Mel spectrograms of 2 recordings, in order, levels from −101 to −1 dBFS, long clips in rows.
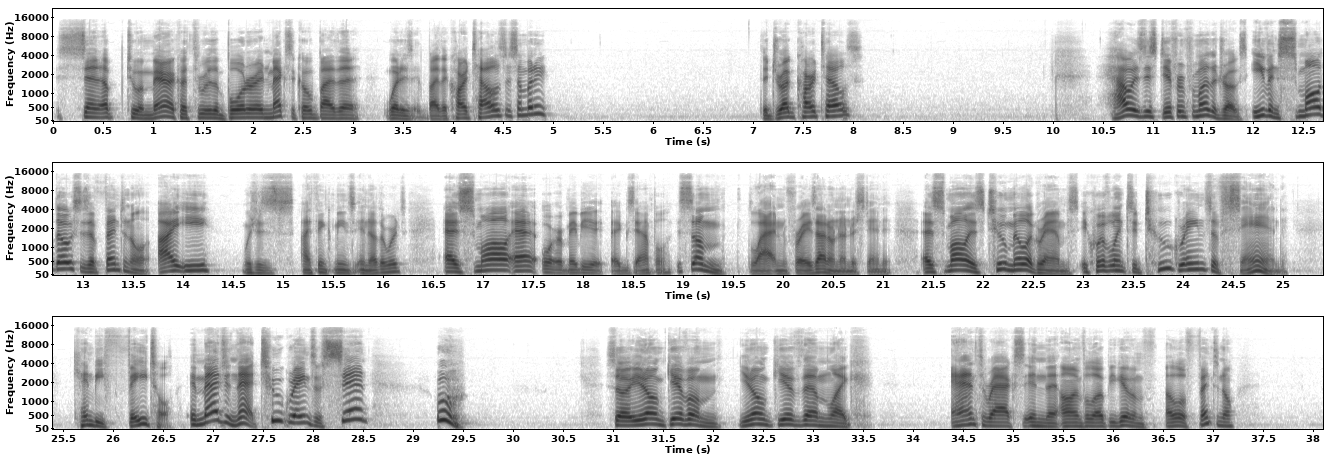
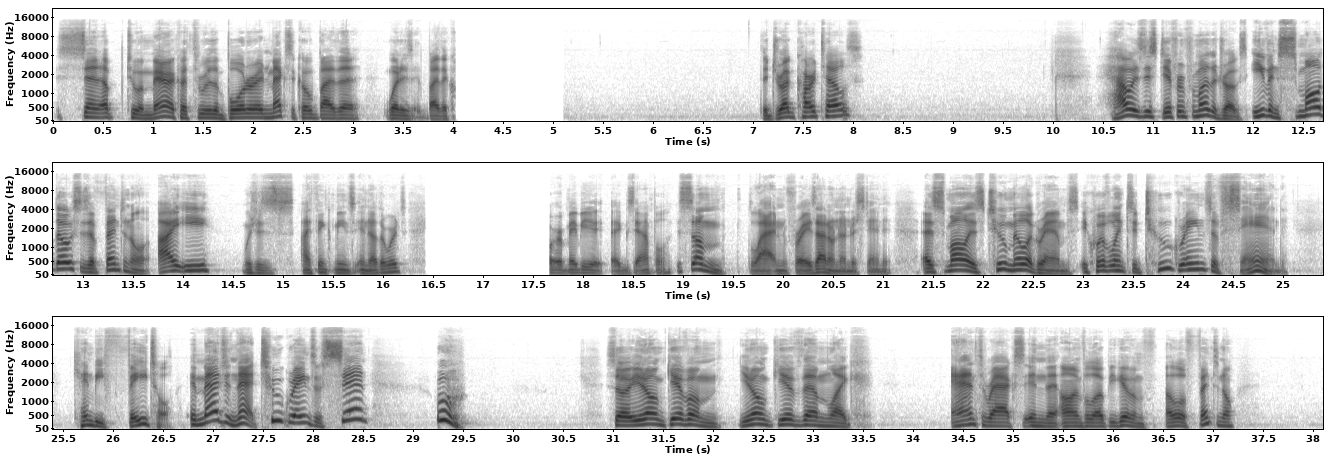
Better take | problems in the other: first | audio cutting out; at 4 s for 1 s and at 16 s for 1 s

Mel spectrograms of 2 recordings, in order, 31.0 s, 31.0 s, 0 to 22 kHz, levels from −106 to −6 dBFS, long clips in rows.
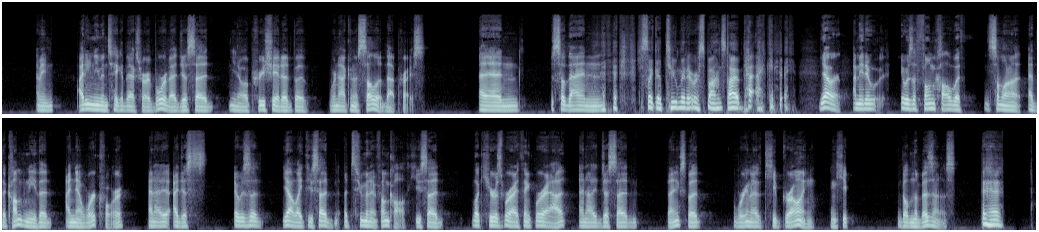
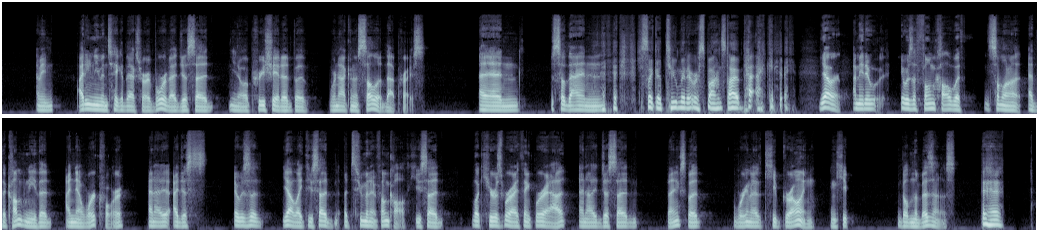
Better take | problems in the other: neither | none

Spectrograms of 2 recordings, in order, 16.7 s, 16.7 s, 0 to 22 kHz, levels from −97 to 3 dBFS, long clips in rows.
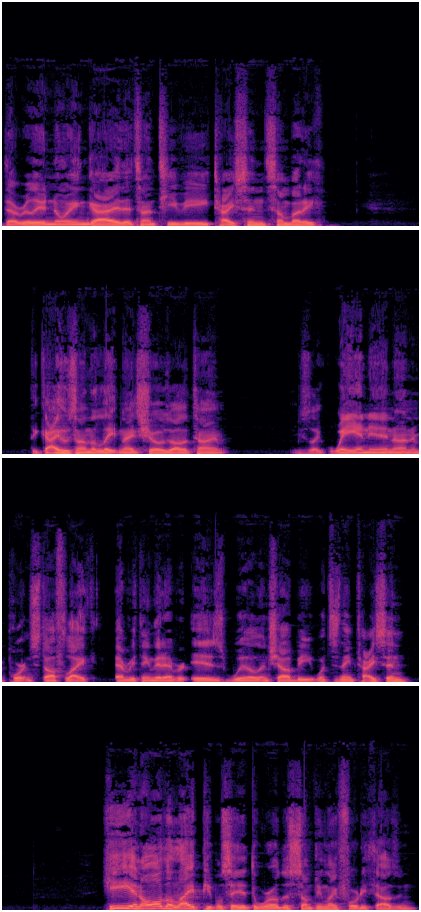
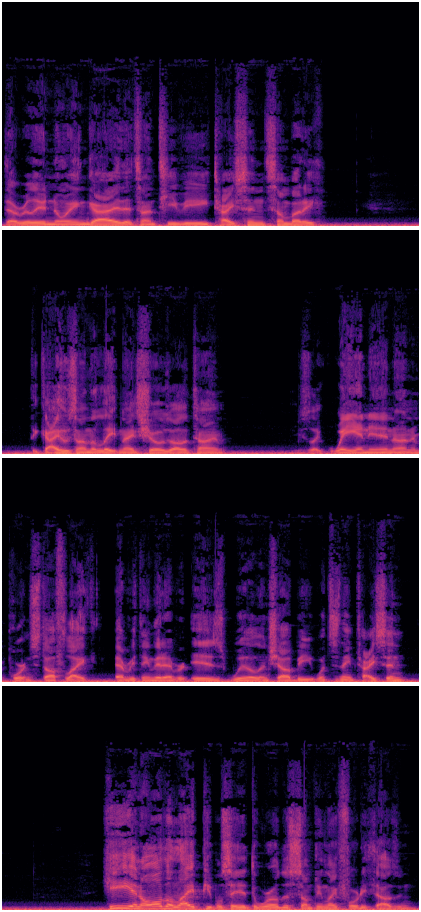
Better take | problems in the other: first | low rumble; faint; throughout; 25 dB below the speech

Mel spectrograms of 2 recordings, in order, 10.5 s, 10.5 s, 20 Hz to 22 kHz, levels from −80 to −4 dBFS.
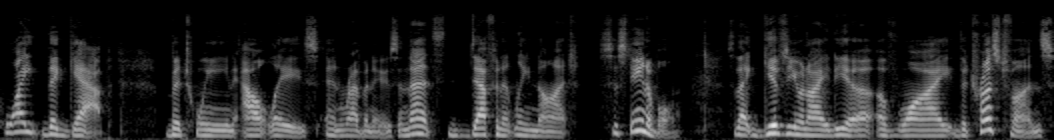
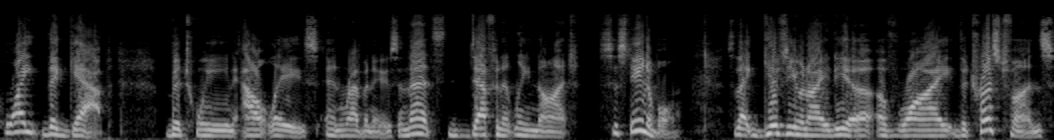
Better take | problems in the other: first | distortion; heavy; 8 dB below the speech

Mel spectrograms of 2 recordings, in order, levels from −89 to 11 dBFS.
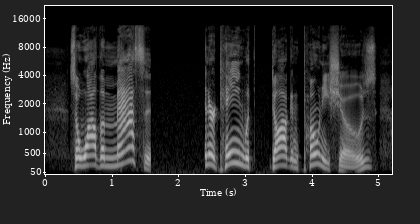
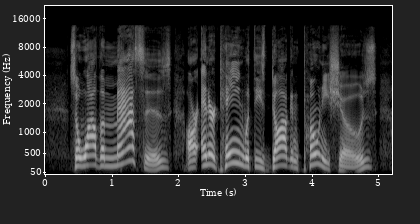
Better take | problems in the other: second | audio cutting out; at 1.5 s for 1 s and at 3 s

